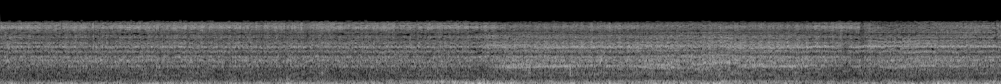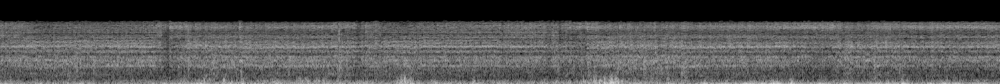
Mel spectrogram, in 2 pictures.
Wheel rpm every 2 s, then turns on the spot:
120, 120, 110, 120, 120, 110, 110, 120, 110, 110.
none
